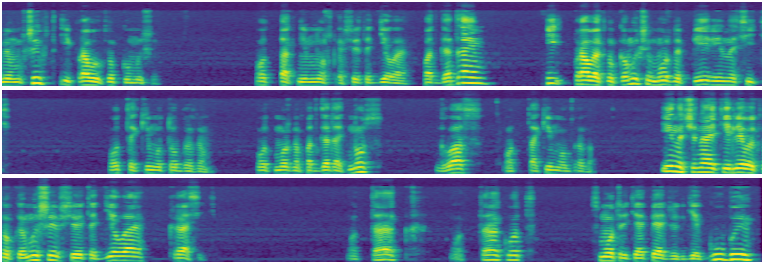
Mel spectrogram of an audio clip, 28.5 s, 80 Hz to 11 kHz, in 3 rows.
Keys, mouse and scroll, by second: 2.0 shift+right click, 18.0 click.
